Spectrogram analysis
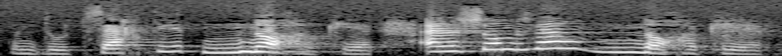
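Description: Woman storyteller for kids: slow, fairly high voice, expressive, with whispered suspense. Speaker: storyteller for children. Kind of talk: children's story read-aloud.

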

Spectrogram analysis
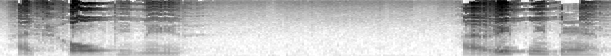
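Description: A man preaching, telling a story from his ministry with emphatic swings between loud declarations and hushed tones. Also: medium pitch, animated, slow pace, heavy background noise. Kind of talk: sermon anecdote.

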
